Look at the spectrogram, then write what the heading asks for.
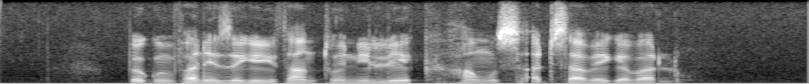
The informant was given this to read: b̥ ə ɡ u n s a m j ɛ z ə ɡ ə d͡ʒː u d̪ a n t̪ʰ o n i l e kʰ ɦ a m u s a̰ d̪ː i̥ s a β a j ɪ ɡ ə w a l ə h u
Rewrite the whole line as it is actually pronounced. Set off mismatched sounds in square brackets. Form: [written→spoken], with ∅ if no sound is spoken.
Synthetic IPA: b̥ ə ɡ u n [s→f] a [m→n] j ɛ z ə ɡ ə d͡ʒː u [d̪→t̪] a n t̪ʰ o n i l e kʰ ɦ a m u s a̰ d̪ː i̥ s a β a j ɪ ɡ ə [w→β] a [l→lː] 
